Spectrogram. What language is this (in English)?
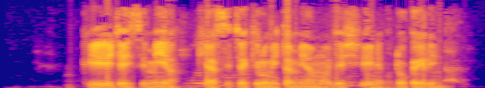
Swahili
